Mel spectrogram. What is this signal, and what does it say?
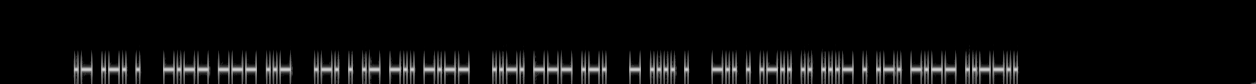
Morse code, heard as a keyed tone, about 34 wpm, 700 Hz. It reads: ARE YOU READY FOR THE DELIVERY?
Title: Sentences from Top 1500 Words 35wpm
